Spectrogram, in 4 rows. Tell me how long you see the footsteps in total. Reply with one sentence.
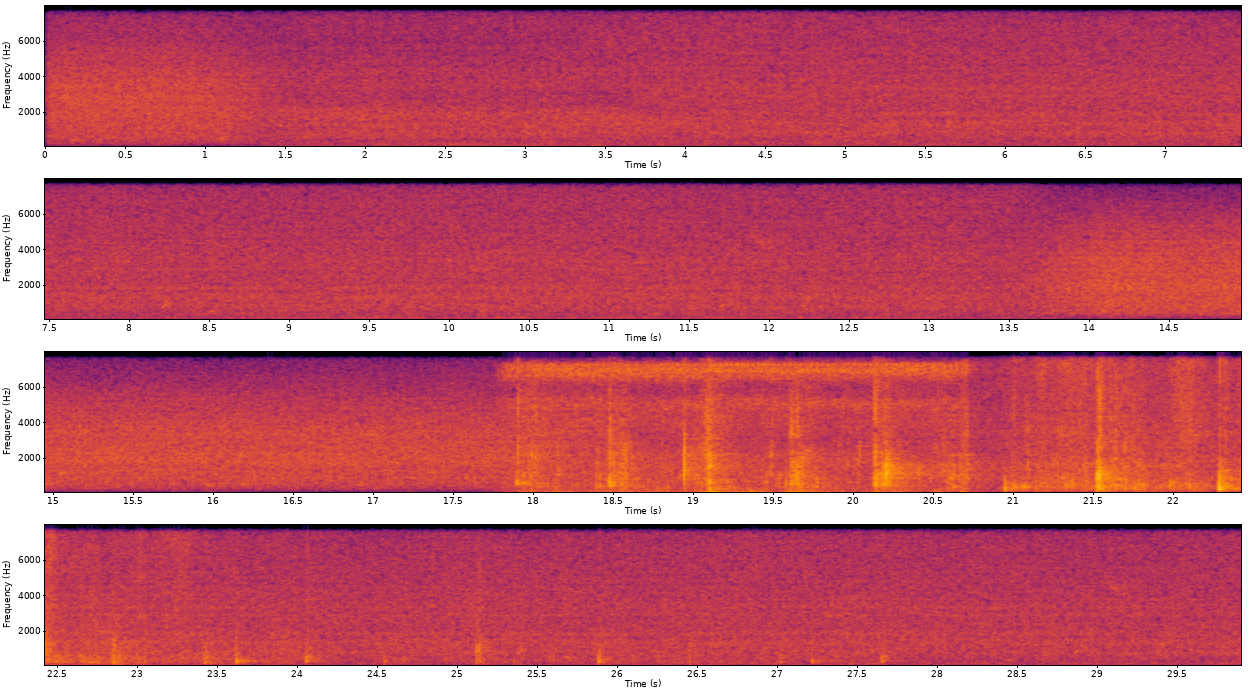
You can hear the footsteps for 10 seconds altogether.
